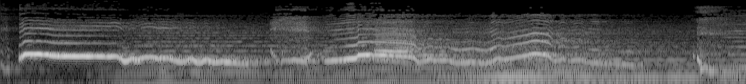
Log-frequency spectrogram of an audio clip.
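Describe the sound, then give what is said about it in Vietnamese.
A child cries in long, wavering wails and moans, the voice drawn out over a few breathy phrases with a sliding pitch, loud at the start and easing slightly toward the end. “ngồi xếp bằng lại, gục đầu và khóc.”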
